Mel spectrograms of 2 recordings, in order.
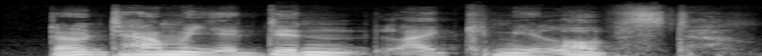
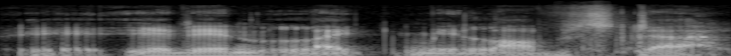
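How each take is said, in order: First: Shouted gruff sailor line; louder, rough sailor take. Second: Low, slow sailor voice; lower, slower take on the sailor line; deeper Dafoe attempt. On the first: Retold or imitated. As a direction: belt it like a sea captain. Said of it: "I fucking love that line". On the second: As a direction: drop the voice and drag it out. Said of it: "get more Defoe".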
